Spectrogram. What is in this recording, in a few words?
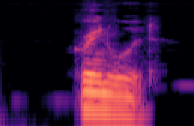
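"greenwood", Australian English; pronunciations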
